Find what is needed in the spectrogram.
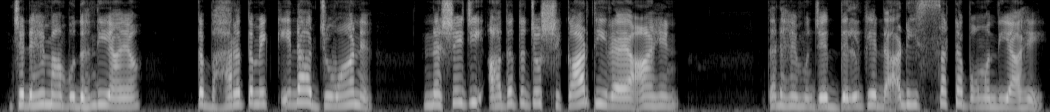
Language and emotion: Sindhi, sad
